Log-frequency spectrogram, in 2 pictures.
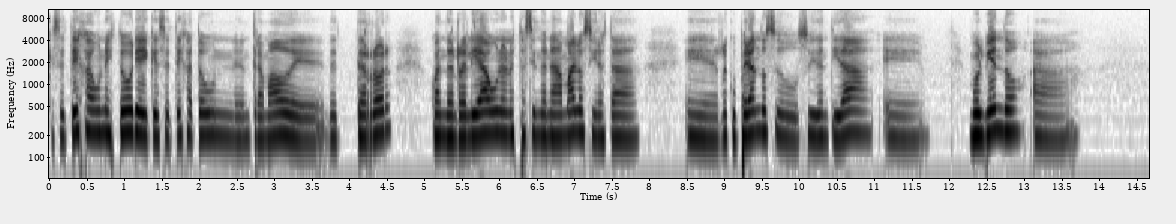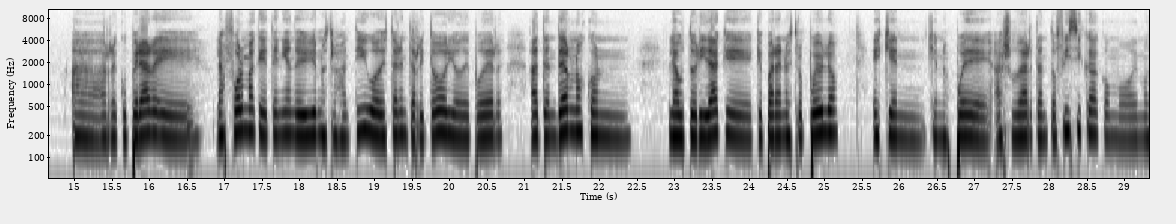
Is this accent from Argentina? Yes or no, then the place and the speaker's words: yes; González Moreno, Buenos Aires Province, Argentina; soy oriunda de González Moreno, que es un pueblo que queda en provincia de Buenos Aires, ya en el límite con La Pampa.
